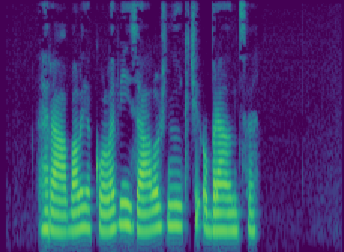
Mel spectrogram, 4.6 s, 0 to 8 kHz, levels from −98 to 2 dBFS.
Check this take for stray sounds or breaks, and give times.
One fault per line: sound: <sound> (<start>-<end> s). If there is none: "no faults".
no faults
